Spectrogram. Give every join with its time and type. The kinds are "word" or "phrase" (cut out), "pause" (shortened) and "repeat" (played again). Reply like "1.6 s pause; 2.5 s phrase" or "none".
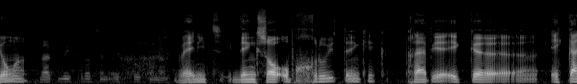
1.7 s pause; 3.9 s pause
